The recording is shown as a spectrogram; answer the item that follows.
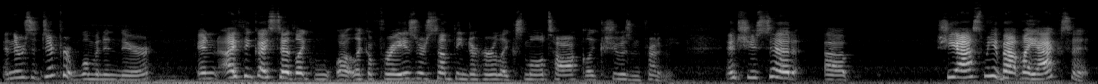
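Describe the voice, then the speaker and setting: A fortyish woman vlogs her day in a loose, rambling way, peppered with fillers and laughs. She talks briskly at a fairly high pitch with a pushed, bright quality, and the rough recording was made indoors using a phone or camera mic.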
